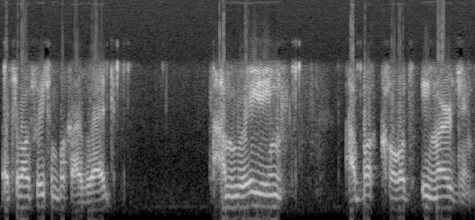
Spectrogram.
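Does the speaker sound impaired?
Yes: voice box damage from tracheostomy; fire at 30, medic's trach tube damaged voice box, traumatic brain injury, 1-2 week coma; lasting physical voice challenge from damaged voice box.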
